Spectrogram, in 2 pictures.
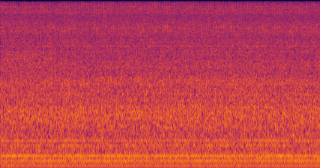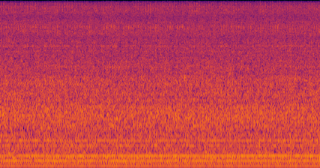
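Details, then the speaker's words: Curbside lawn mower after hammering back a piece that was hitting the blade under the deck: even, constant drone with no scraping or clatter; normal running, noise gone. "so i bet that little piece that was hitting the blade underneath there and that was fine"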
